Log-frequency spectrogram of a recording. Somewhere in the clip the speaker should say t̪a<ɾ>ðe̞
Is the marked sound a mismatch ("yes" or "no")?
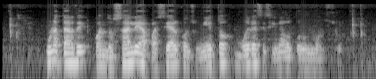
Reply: no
